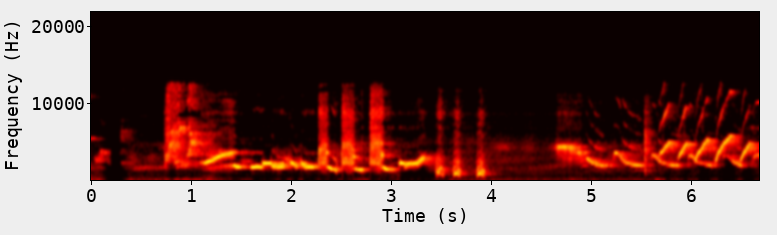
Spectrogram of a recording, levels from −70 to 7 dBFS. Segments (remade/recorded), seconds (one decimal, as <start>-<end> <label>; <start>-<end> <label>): 0.0-1.1 recorded; 1.1-1.6 remade; 1.6-2.7 recorded; 2.7-4.9 remade; 4.9-6.7 recorded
